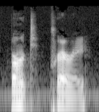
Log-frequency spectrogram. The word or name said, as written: Burnt Prarie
